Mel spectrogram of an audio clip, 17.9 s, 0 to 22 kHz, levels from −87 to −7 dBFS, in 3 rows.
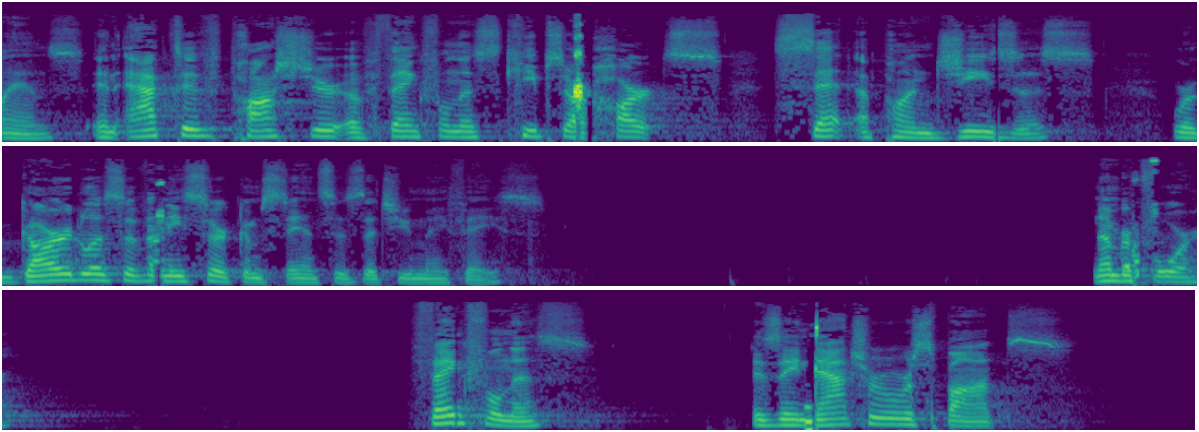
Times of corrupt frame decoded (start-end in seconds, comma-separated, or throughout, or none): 2.84-2.97, 4.95-4.99, 6.70-6.82, 11.58-11.76, 14.20-14.24, 15.96-16.03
